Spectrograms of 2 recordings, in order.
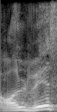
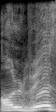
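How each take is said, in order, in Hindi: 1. अंतिम व्यंजन s ध्वनि है। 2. अंतिम व्यंजन z ध्वनि है। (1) "ನಾವು ಇದಕ್ಕೆ ಆಲ್ವೇಸ್ ಅಂತ ಹೇಳ್ತೀವಿ ತುಂಬ ಜನ" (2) "ಕರೆಕ್ಟ್ ಪ್ರೊನೌನ್ಸಿಯೇಷನ್ ... ಝ ಶಬ್ದ ಬಳಸ್ಬೇಕು"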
